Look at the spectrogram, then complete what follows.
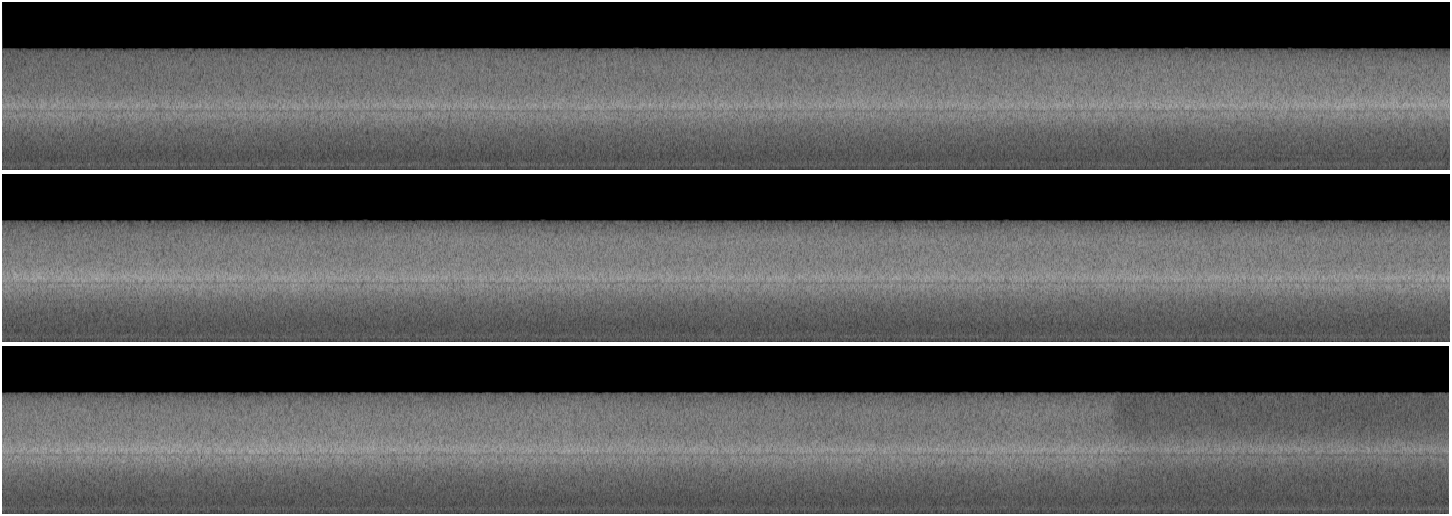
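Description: Stepped waterfall and white-water rapids pouring steadily: a loud, even rush of falling water, its highest hiss easing slightly near the end.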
